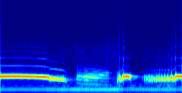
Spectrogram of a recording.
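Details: Young puter pelung, a dove used as a lure, repeats its pattern of a long descending coo, soft rolling notes, a clipped short coo and accelerating pulses that run into another drawn-out coo; low hum underneath.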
